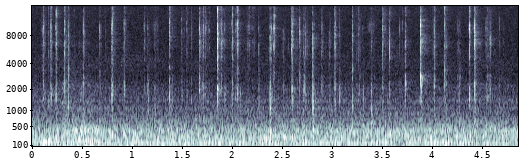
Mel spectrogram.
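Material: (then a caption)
Plastic. Fingertips tap steadily across the black plastic keys of an aluminum MacBook Pro laptop, producing a quick run of light, bright clicks. A steady low hum sits underneath the irregular typing throughout.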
